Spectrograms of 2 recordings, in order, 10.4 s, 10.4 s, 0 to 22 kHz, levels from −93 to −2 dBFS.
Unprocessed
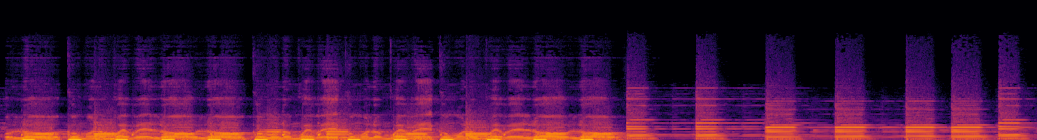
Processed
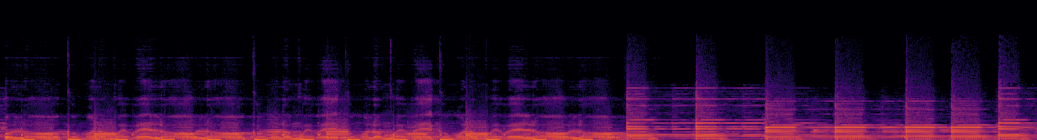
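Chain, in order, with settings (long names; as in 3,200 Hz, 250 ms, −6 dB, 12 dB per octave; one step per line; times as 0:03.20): downward compressor 6 to 1, threshold −35 dBFS, peak gain reduction 18 dB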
